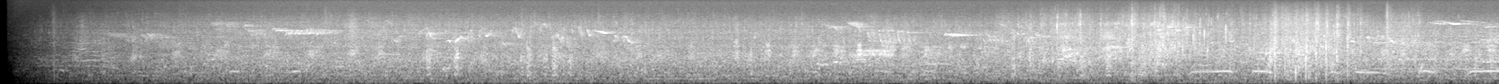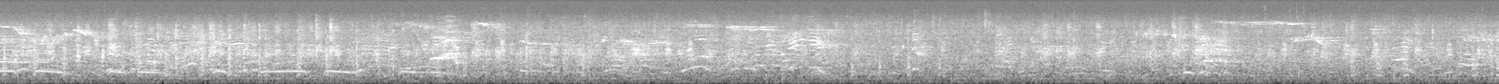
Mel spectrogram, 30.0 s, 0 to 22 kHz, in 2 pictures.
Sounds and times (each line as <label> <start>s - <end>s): ducks 1.3s - 29.9s
geese 1.6s - 29.9s
children 8.1s - 29.9s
